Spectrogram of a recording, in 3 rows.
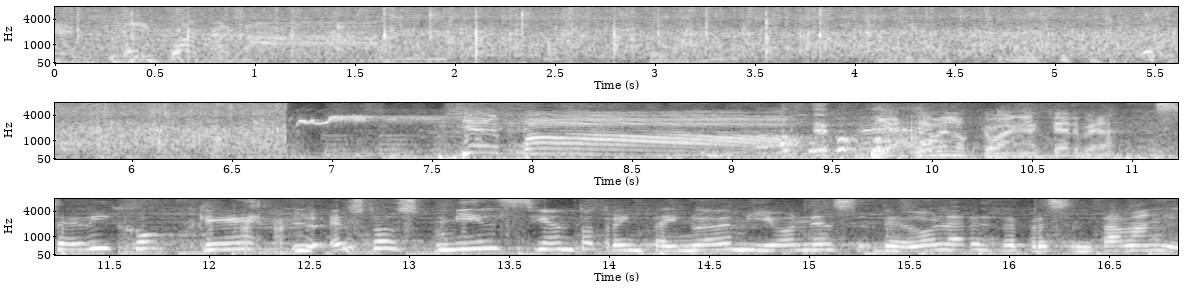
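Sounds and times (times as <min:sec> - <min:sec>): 
applause in parliament: 0:00.0 - 0:06.8
laughter: 0:00.0 - 0:06.8, 0:08.0 - 0:10.7, 0:12.0 - 0:13.0
speech: 0:09.5 - 0:16.8.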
